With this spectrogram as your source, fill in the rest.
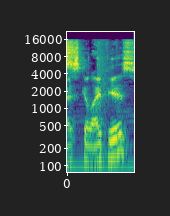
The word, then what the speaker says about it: Asclepius: One that Pete might be able to help me with pronunciation here, the temple of Asclepius. Asclepius, yes.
